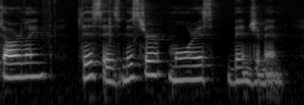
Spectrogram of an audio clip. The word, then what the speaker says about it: Benjamin: Morris Benjamin. Rhymes with cinnamon, he said to me.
